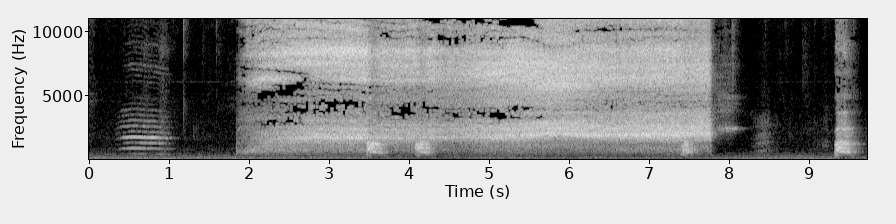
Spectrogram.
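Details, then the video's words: A rescued baby barn owl, protesting at being checked for injuries, gives a brief squeaky note and then one long, harsh, hissing scream of about six seconds, with a few soft knocks around it. "Baby barn owl screaming"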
